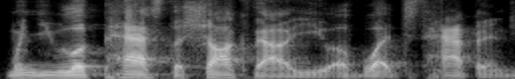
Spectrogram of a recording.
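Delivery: usual speaking voice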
